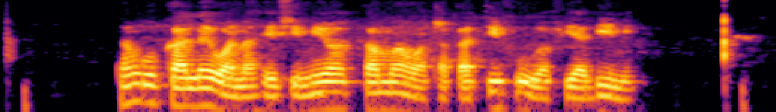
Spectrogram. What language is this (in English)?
Swahili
